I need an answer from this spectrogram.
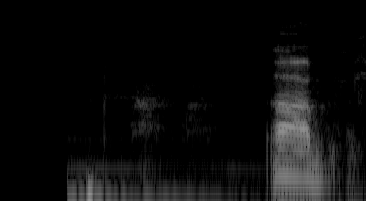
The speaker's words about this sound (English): My dog is barking uncontrollably. Hold on a second.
